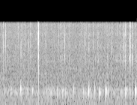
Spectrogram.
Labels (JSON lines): {"label": "ambient", "recorder": "HydroMoth"}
